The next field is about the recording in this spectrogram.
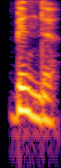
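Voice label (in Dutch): "binden", Dutch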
